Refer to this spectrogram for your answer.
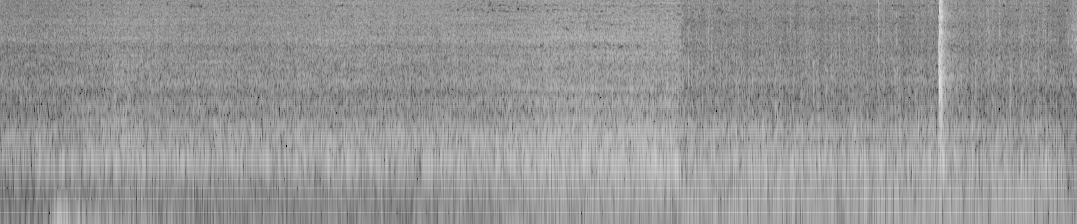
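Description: electric kettle boiling water

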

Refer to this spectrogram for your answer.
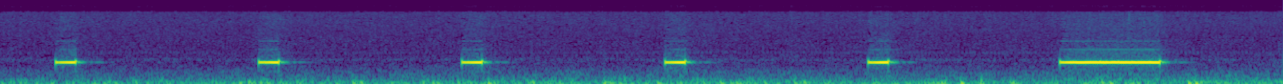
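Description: radio time signal pips

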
